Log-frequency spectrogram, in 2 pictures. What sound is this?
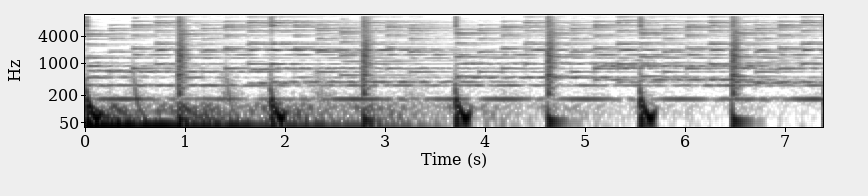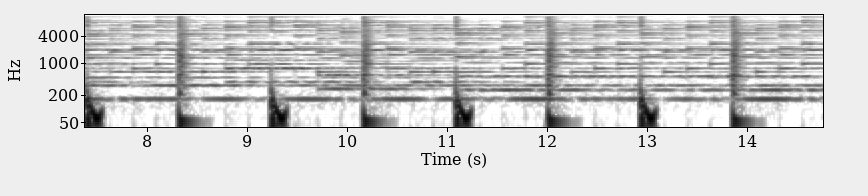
Loop NothingToFear 06
A music loop to be used in storydriven and reflective games with puzzle and philosophical elements.
sfx, indiedev, Puzzle, indiegamedev, videogame, video-game, gaming, music, Philosophical, game, music-loop, Thoughtful, games, loop, videogames, gamedev, gamedeveloping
